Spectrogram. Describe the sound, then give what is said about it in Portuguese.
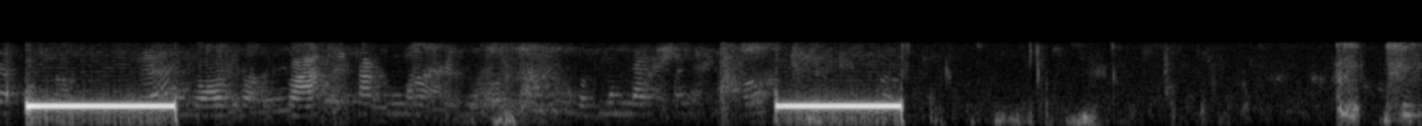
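A telephone rings in two loud, steady, mid-pitched bursts about four seconds apart, with people talking quietly in between and after. “Alô? O telefone.”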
